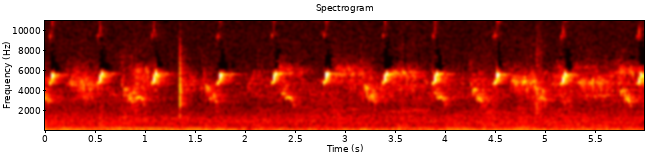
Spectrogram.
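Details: A black redstart in front of the camera utters a regular series of about twelve crisp, very high, short call notes, roughly two per second, with a faint steady hum underneath.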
